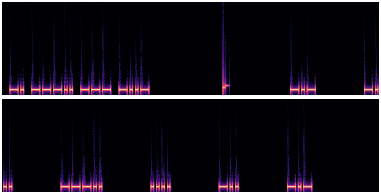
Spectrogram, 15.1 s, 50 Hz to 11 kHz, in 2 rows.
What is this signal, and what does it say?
Morse code, heard as a keyed tone, about 22 wpm, spaced as for 11 wpm, 700 Hz. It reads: N8OX KB8HD K
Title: USA Call Signs - 6x Character Spacing - 22wpm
